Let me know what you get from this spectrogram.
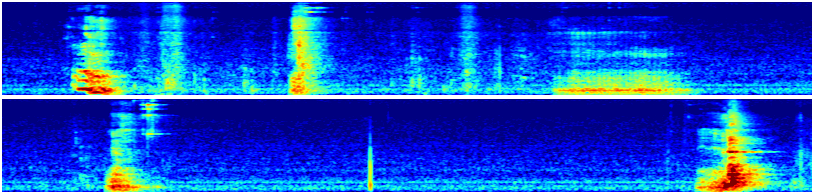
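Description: A Cardigan Welsh Corgi gives a few short, gruff barks and one low, rumbling growl.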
